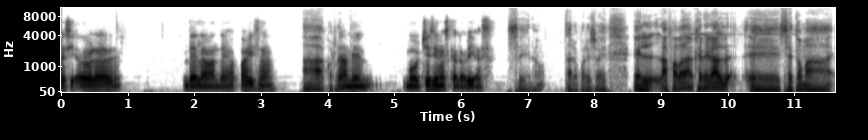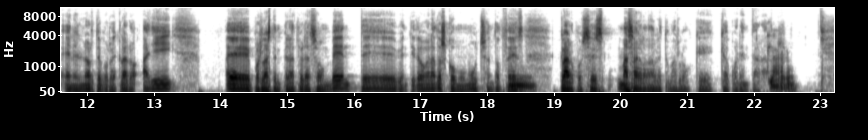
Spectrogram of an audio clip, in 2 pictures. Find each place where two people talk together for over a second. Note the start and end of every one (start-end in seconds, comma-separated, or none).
none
